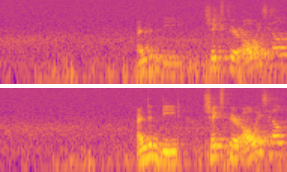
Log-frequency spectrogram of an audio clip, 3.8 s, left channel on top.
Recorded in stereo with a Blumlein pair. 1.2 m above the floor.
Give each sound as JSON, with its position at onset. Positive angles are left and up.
{"t": 1.8, "sound": "a man speaking", "azimuth_deg": -25, "distance_m": 0.9}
